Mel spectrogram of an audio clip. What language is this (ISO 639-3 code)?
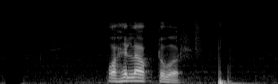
ben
